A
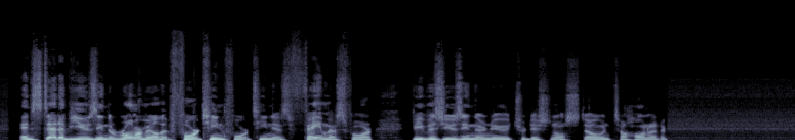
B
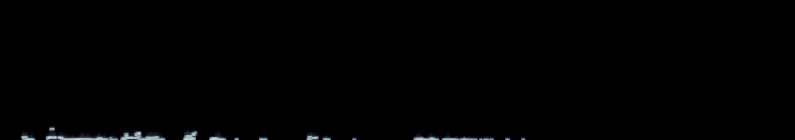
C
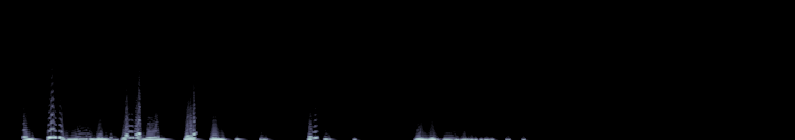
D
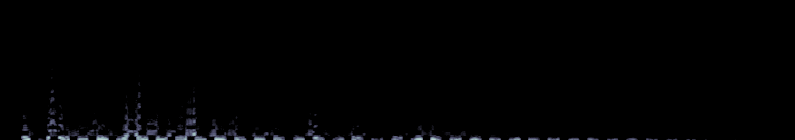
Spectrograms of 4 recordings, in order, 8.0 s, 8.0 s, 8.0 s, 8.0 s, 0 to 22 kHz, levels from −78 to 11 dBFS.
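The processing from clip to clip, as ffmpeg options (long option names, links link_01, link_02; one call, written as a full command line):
ffmpeg -i in.wav -af "afftfilt=real='re*gte(hypot(re,im),1)':imag='im*gte(hypot(re,im),1)':win_size=1024:overlap=0.75,volume=6dB" out.wav
ffmpeg -i in.wav -filter_complex "[0:a]adynamicsmooth=sensitivity=0.5:basefreq=850,adynamicequalizer=threshold=0.0562:dfrequency=180:dqfactor=7.5:tfrequency=180:tqfactor=7.5:attack=5:release=100:ratio=0.375:range=2.5:mode=boostabove:tftype=bell,asplit=2[link_01][link_02];[link_02]adelay=5.3,afreqshift=1.5[link_03];[link_01][link_03]amix=inputs=2:normalize=1" out.wav
ffmpeg -i in.wav -filter_complex "[0:a]asplit=2[link_01][link_02];[link_02]adelay=425,lowpass=frequency=840:poles=1,volume=-11dB,asplit=2[link_03][link_04];[link_04]adelay=425,lowpass=frequency=840:poles=1,volume=0.49,asplit=2[link_05][link_06];[link_06]adelay=425,lowpass=frequency=840:poles=1,volume=0.49,asplit=2[link_07][link_08];[link_08]adelay=425,lowpass=frequency=840:poles=1,volume=0.49,asplit=2[link_09][link_10];[link_10]adelay=425,lowpass=frequency=840:poles=1,volume=0.49[link_11];[link_03][link_05][link_07][link_09][link_11]amix=inputs=5:normalize=0[link_12];[link_01][link_12]amix=inputs=2:normalize=0,afftfilt=real='re*gt(sin(2*PI*5.1*pts/sr)*(1-2*mod(floor(b*sr/1024/830),2)),0)':imag='im*gt(sin(2*PI*5.1*pts/sr)*(1-2*mod(floor(b*sr/1024/830),2)),0)':win_size=1024:overlap=0.75" out.wav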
